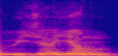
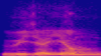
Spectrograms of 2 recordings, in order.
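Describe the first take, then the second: First: The word ends with an ng sound. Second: The word ends with an m sound. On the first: The speaker calls it right. "तशा पद्धतीनं न करता तो विजयं असाच होतो" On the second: The speaker calls it wrong. "विजयम करता येईल"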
